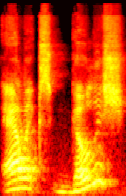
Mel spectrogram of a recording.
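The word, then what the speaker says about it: Alex Golesh: And then their new coach, Alex Golish, is that how you say it?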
